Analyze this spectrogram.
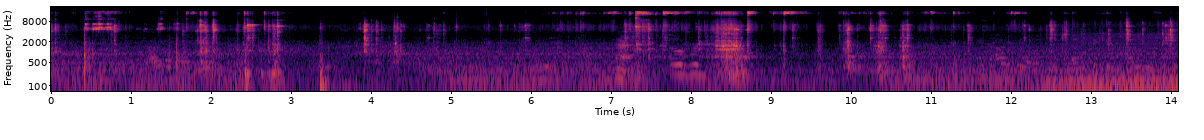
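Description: Metal chains clink and rattle as they are handled.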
